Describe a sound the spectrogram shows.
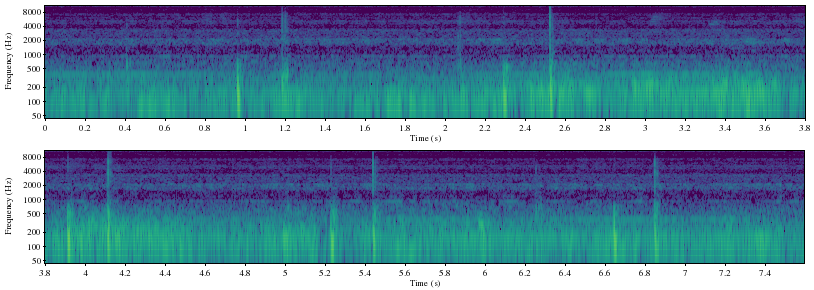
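A football thuds repeatedly against a goalkeeper's gloves.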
